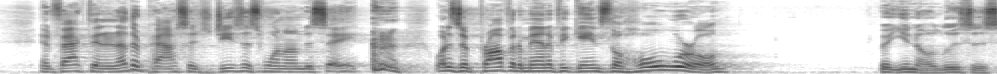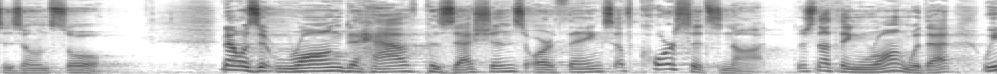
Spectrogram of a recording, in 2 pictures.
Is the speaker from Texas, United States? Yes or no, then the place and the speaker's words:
yes; Texas, United States; I mean, I'm from Texas. Everything is big in Texas.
